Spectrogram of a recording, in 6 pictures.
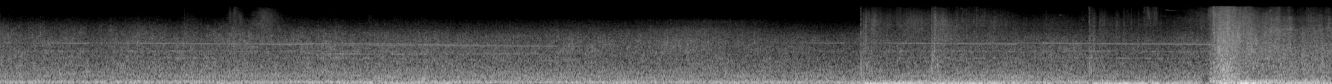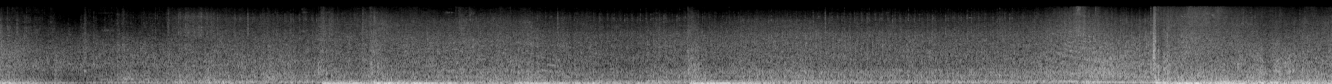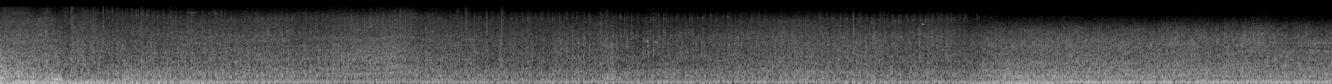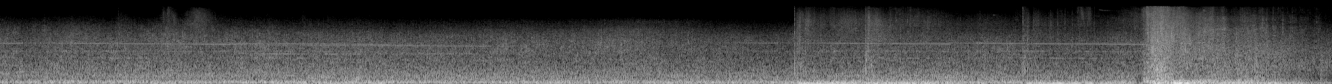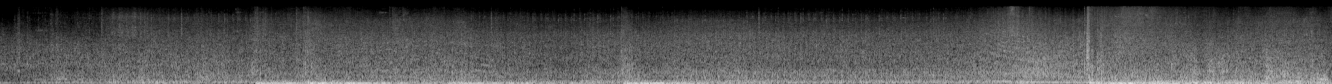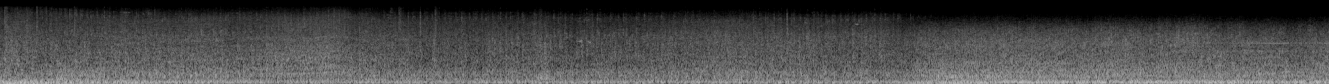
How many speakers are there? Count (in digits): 0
